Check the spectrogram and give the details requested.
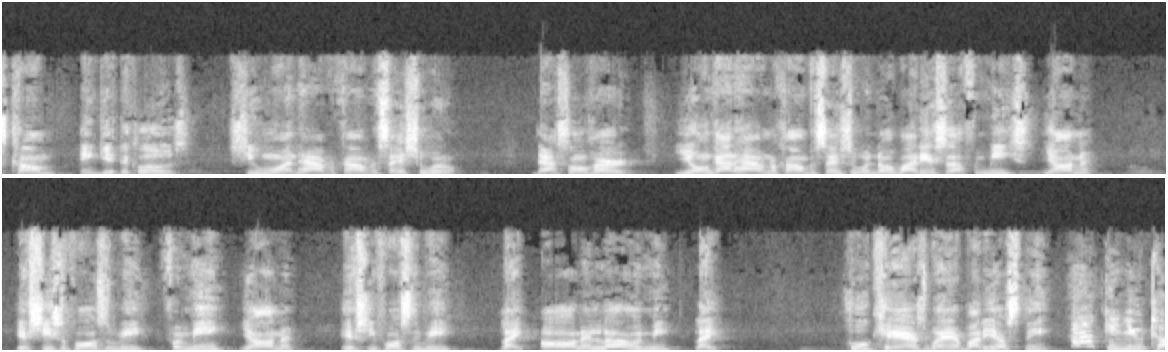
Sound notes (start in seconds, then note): none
